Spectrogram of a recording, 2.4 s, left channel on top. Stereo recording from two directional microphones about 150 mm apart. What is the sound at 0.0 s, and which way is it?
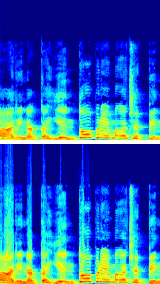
A woman's voice, 20° right (ahead or behind).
